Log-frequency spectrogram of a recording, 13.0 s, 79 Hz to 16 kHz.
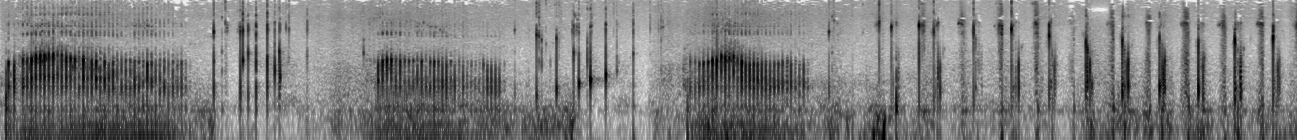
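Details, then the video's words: Cat purr in three rhythmic rumbling bursts, each about two seconds long, interleaved with dense bursts of crackling clicks and taps that dominate the second half. "ASMR 1 Hour Of Best PURRING sounds in 2024"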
